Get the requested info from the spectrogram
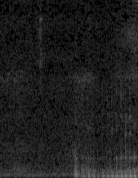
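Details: A male Olde English Bulldogge snores after a brief hush, a deep, raspy, rapid vibrating flutter that swells and throbs like a sleeping man's snore.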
